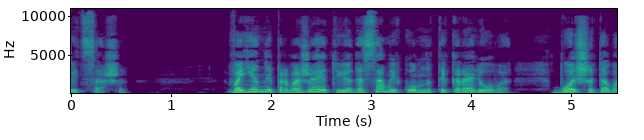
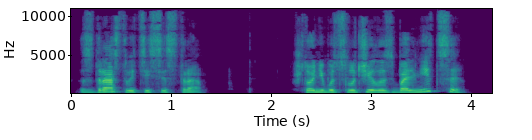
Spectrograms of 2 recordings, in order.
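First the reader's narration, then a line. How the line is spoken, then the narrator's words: Dry, clipped question. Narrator (Russian): Сухо, отрывисто спрашивает Королев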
